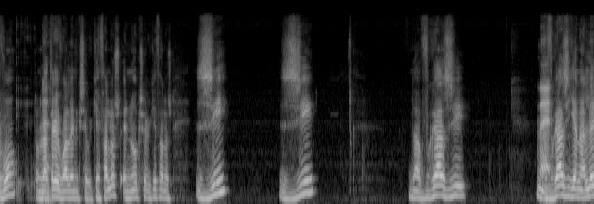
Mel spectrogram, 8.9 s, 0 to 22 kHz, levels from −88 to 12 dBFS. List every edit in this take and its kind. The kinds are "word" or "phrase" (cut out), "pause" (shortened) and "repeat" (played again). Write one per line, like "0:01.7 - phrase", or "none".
none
